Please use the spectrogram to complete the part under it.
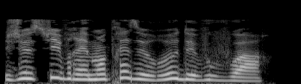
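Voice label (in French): "Je suis vraiment très heureux de vous voir", French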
